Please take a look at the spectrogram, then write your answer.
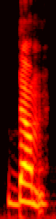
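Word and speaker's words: dumb: डम, इसमें भी काफ़ी सारे स्टूडेंट्स गलती करते हैं, इसे डम्ब पढ़ते हैं, जबकि इसमें एम के बाद से बी दिया हुआ है, इसलिए हम इसे डम पढ़ेंगे।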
